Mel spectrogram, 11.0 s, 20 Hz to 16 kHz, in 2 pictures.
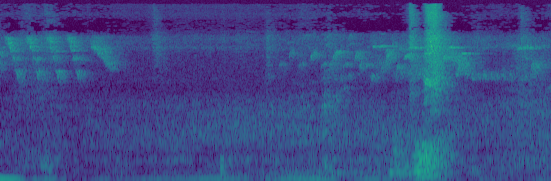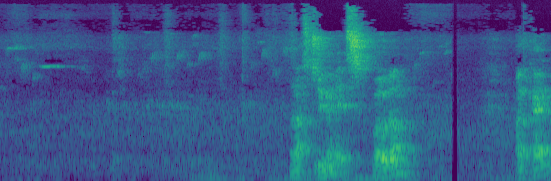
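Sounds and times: faint bird chirps: 0.0 - 1.3, 2.7 - 8.7.

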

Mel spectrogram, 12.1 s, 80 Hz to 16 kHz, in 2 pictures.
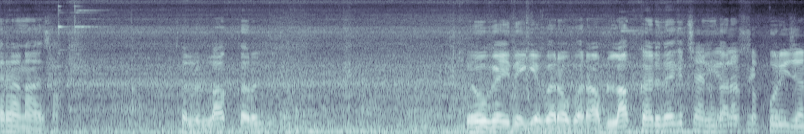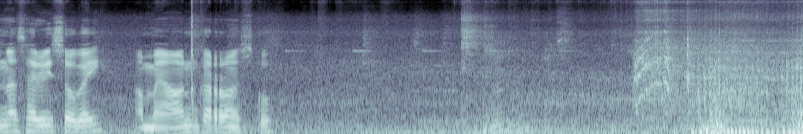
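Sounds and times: motorcycle engine starting and idling: 10.6 - 12.0.

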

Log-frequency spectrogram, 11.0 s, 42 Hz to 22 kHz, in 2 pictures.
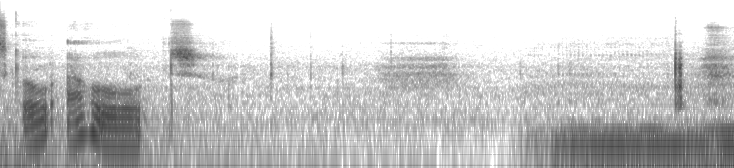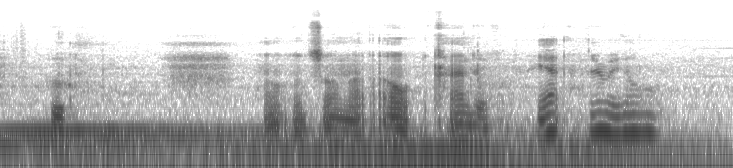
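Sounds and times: steady low hum: 3.9 - 11.0.

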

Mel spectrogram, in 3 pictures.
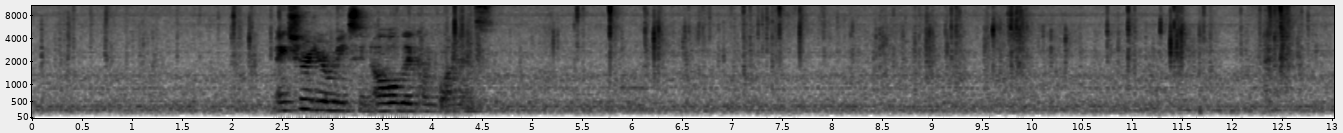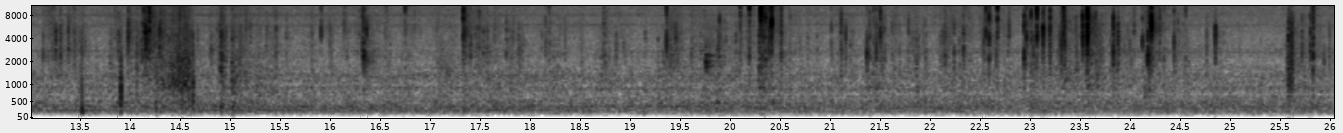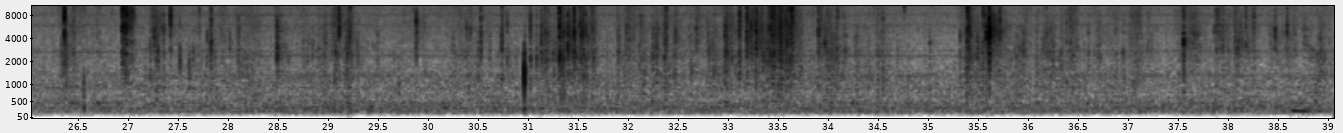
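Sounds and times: plastic bag crinkling: 0.0 - 39.0.

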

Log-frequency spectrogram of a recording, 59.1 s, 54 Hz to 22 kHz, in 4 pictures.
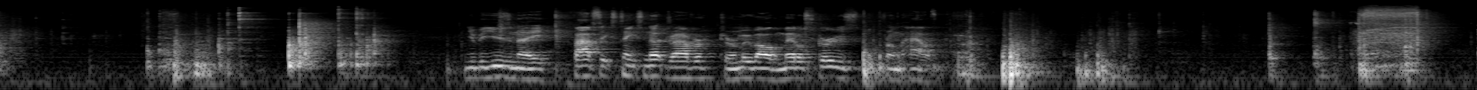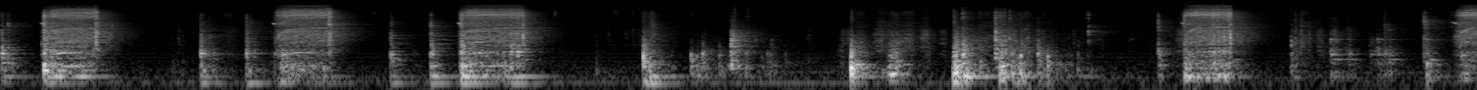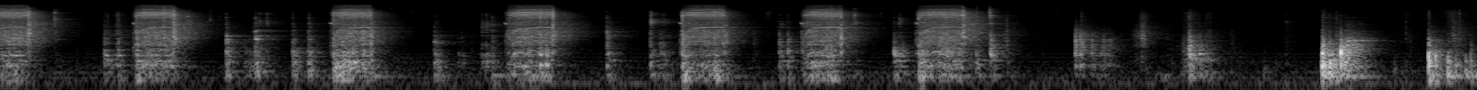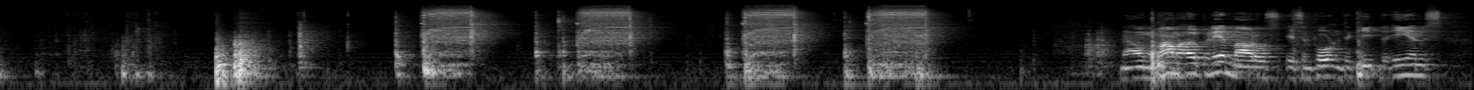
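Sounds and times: power drill removing screws: 13.6 - 14.4, 15.2 - 16.0, 17.5 - 18.3, 19.4 - 20.2, 26.6 - 27.2, 29.3 - 30.1, 30.9 - 31.5, 32.8 - 33.5, 34.6 - 35.3, 36.4 - 36.9, 37.6 - 39.4, 48.5 - 49.3, 50.1 - 50.8, 51.7 - 53.8.

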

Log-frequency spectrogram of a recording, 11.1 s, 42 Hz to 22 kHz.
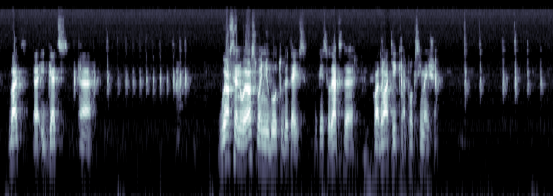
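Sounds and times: chalk tapping on blackboard: 1.4 - 3.8, 7.6 - 11.0.

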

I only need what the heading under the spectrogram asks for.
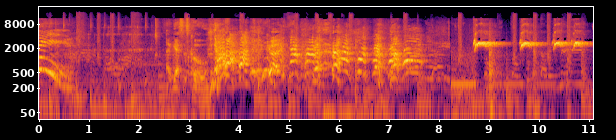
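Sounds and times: metal whistle blasts: 8.6 - 11.0.

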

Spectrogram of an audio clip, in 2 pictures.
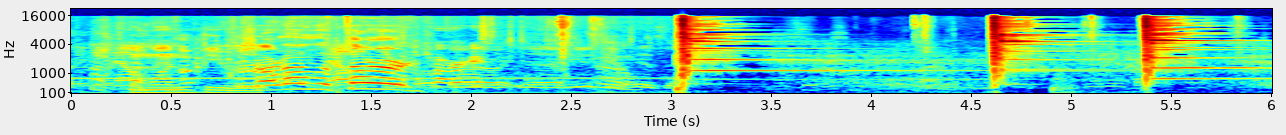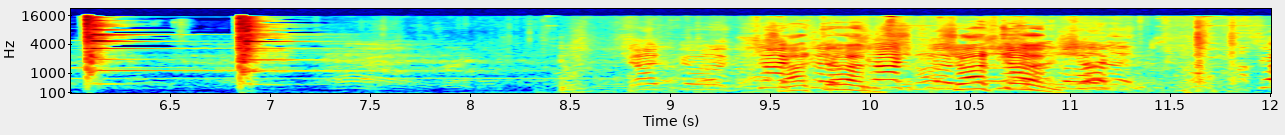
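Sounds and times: steel target plate ringing: 3.0 - 8.4.

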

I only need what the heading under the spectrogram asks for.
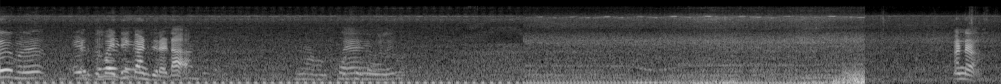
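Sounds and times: water roaring through spillway: 0.0 - 10.0
wind buffeting microphone: 6.3 - 8.7.

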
